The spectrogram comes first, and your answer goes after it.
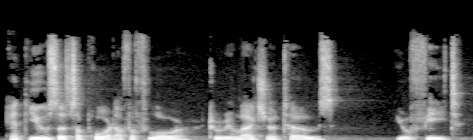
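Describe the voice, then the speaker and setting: In a calm, even manner and a fairly low pitch, a man walks listeners through a lying-down relaxation and breathing routine. He gives gentle instructions one step at a time at a measured pace.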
